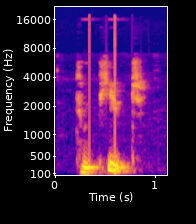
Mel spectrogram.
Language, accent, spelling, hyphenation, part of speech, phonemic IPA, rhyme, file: English, Southern England, compute, com‧pute, verb / noun, /kəmˈpjuːt/, -uːt, LL-Q1860 (eng)-compute.wav
- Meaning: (verb) 1. To reckon, calculate 2. To make sense. (commonly used in mimicry of a science fictional robot and spoken in a robotic voice; most frequently in negative constructs)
